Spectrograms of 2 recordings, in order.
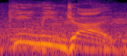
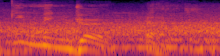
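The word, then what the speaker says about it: Kim Min-jae: Aí o Stevan roubou a bola do Kim Minai ou na pronúncia certa King Minger é mandou pra rede.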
